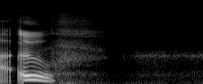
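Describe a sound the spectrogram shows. A young woman speaks briefly, close into a microphone.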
